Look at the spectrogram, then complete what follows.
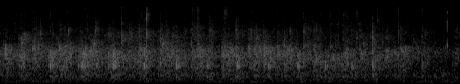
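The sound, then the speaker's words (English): A church audience applauds two men joining the elder team, many hands clapping in a dense, even patter that stays fairly loud throughout with no voices standing out. “Y'all give a round of applause for these two men.”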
